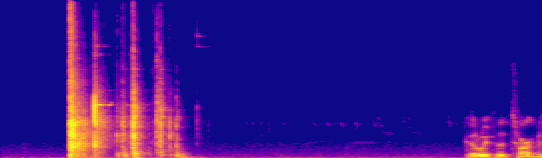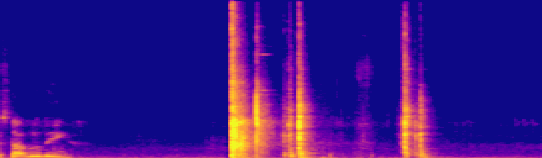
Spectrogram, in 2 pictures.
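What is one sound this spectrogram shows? A rifle fires loud, sharp shots that echo and roll away outdoors.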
